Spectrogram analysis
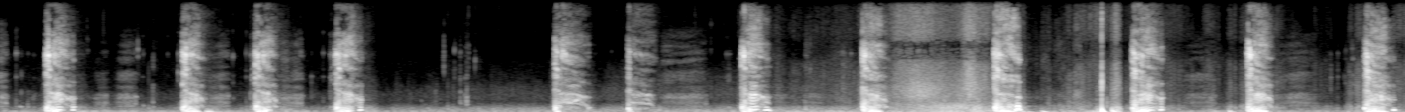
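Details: Person having a hard time resting or getting comfortable: about a dozen repeated harsh coughs with noisy breaths between them; cough with laboured breathing.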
